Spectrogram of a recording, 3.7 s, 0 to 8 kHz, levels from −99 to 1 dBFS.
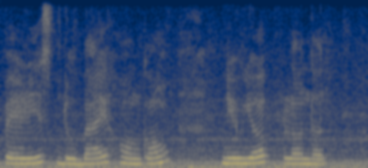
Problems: constant background noise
